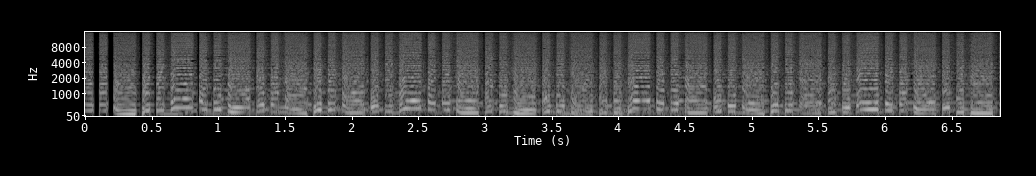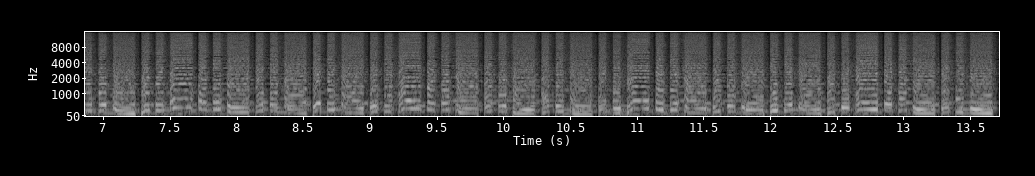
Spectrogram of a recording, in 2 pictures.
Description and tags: Synth sequence with bent note properties. This sample has been used by the band Abandon All Ships. I am the original author. Thankyou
